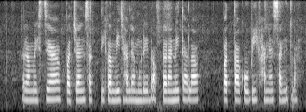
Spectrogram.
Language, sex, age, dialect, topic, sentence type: Marathi, female, 25-30, Varhadi, agriculture, statement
